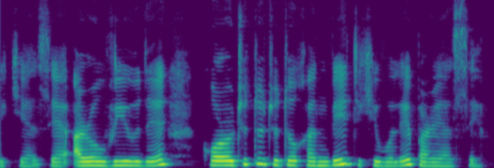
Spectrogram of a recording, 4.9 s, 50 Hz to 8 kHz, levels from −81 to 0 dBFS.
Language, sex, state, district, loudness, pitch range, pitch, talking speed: Nagamese, female, Nagaland, Dimapur, -16 LUFS, 185-220 Hz, 195 Hz, 135 wpm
